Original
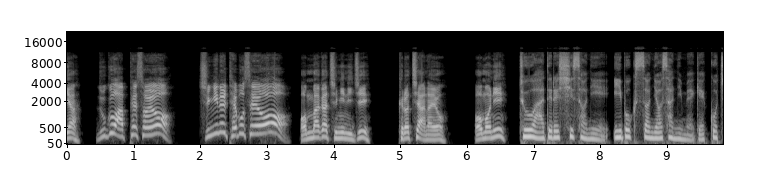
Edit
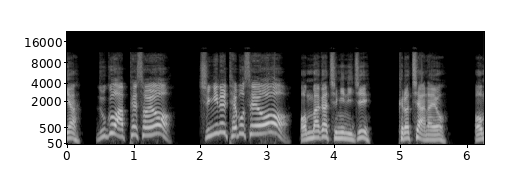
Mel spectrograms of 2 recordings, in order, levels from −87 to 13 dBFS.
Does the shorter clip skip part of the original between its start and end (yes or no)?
no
